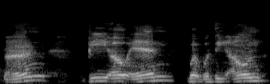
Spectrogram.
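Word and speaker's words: Bön: but with the own the o has the umlaut the two dots on top of it so it's like a like a boon sound i think is how you say it burn almost like burn but like like you're messing it up but um again some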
